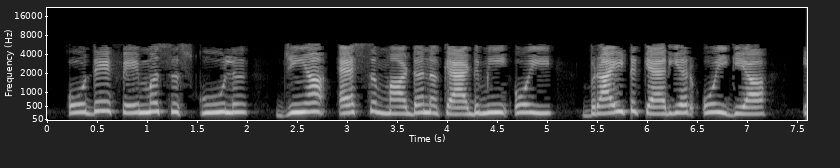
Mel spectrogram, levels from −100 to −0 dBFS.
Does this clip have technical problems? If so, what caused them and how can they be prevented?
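Yes. MP3 compression damage runs through the whole clip. Nothing sounds above 5.8 kHz, so s sounds are dull. The encoder likely ran short of bits, which fits about 24 kbps. Weak detail switches on and off, giving a watery, swirly texture. Encode at a higher bitrate to prevent this.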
